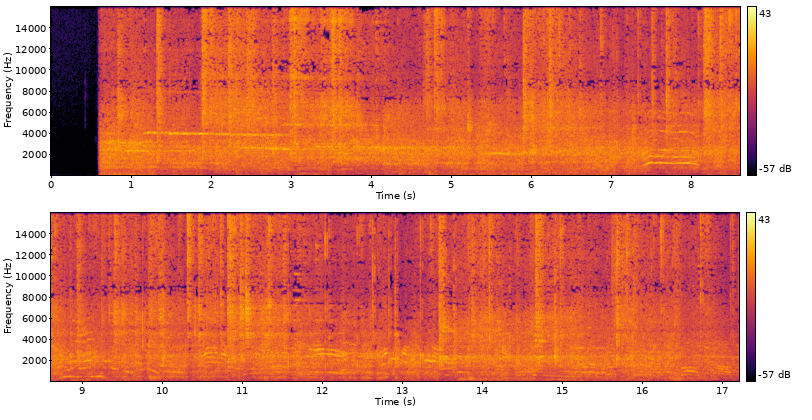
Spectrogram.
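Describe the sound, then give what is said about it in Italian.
Protesters try to force their way into a central train station to block the tracks, a dense, continuous roar of crowd commotion and movement, loud and unbroken throughout. “Questo il rumore di un momento del tentativo dei manifestanti di entrare alla stazione centrale per bloccare i binari.”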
